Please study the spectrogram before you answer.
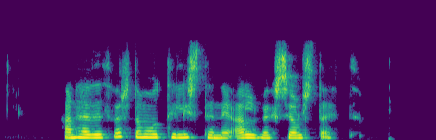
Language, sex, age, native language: Icelandic, female, 30-39, Icelandic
